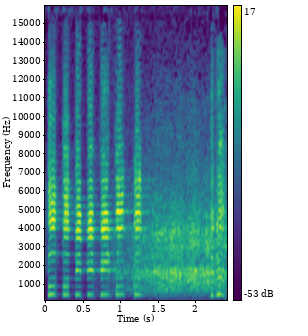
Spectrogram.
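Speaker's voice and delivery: very high electronic keypad beeps; imitated machine beeps. Imitating bank machine buttons being pushed, high beeping. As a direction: squeak out a run of button tones.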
